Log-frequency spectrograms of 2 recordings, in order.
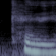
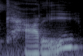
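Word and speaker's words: Cady: and her name is Katie Heron, but a lot of people mispronounce it as Caddy because it's spelled C-A-D-Y.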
